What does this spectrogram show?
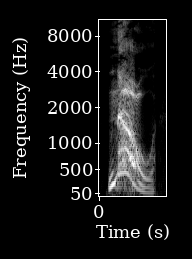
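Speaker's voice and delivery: high, loud refusal; defiant shout. A narrator's reading. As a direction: refuse with sword drawn. Coriolanus refuses, draws sword.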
